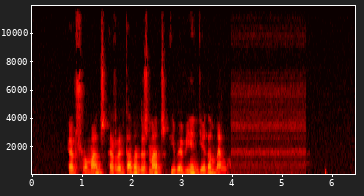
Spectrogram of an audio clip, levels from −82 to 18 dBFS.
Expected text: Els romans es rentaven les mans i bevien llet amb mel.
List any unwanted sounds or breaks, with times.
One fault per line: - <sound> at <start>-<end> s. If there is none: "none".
none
